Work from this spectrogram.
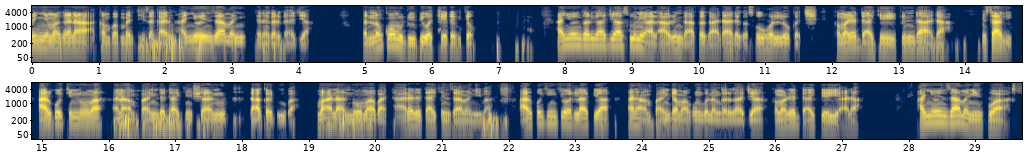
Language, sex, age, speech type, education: Hausa, male, 15-29, spontaneous, secondary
